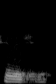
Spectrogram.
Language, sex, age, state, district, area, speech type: Odia, male, 30-45, Odisha, Sambalpur, rural, conversation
